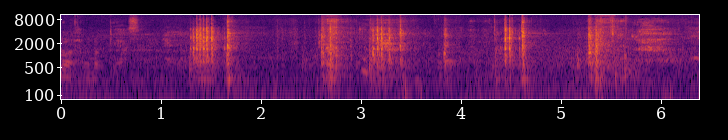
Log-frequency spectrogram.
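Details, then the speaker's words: 1949 Harley-Davidson Panhead, original paint: five or six kickstarts with dull clunks and ratchet rattle, never fires; owner suspects gummed carburetor and stale gas, needs fresh fuel. "come on mm that was not the motorcycle's fault they have to be ridden be ready get out get the gum out of the carb you know with fresh gas novel concept fres gas"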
